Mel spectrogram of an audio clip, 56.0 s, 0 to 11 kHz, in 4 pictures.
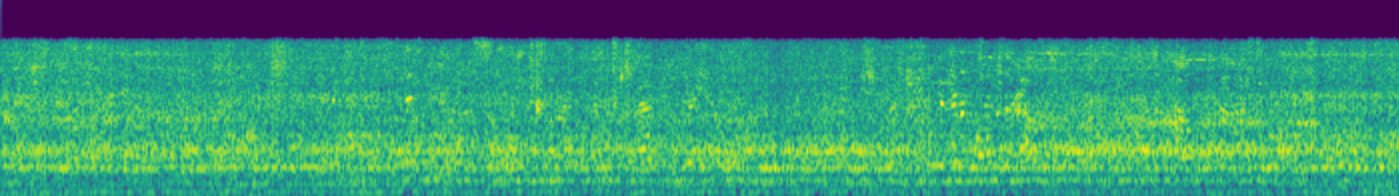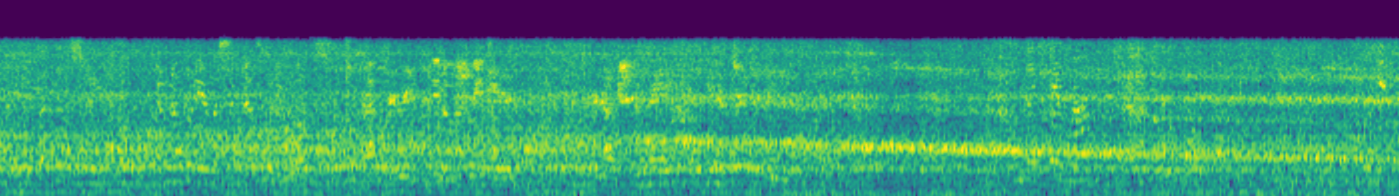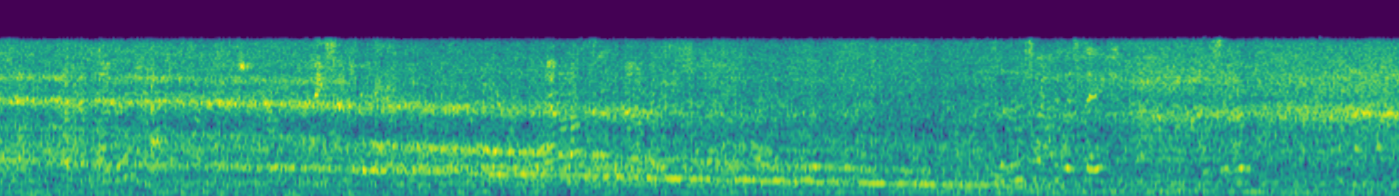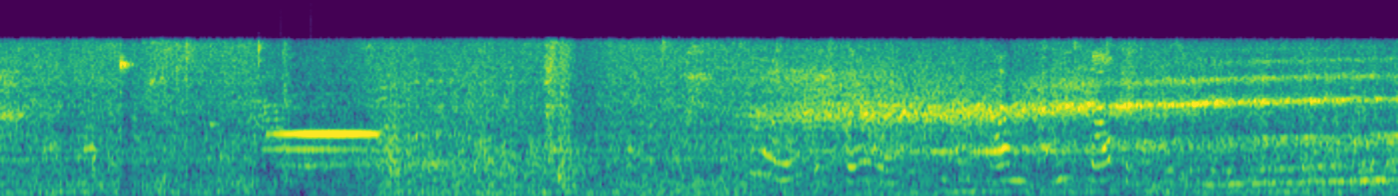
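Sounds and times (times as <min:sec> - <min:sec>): train wheels rumbling on track: 0:00.0 - 0:55.9.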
